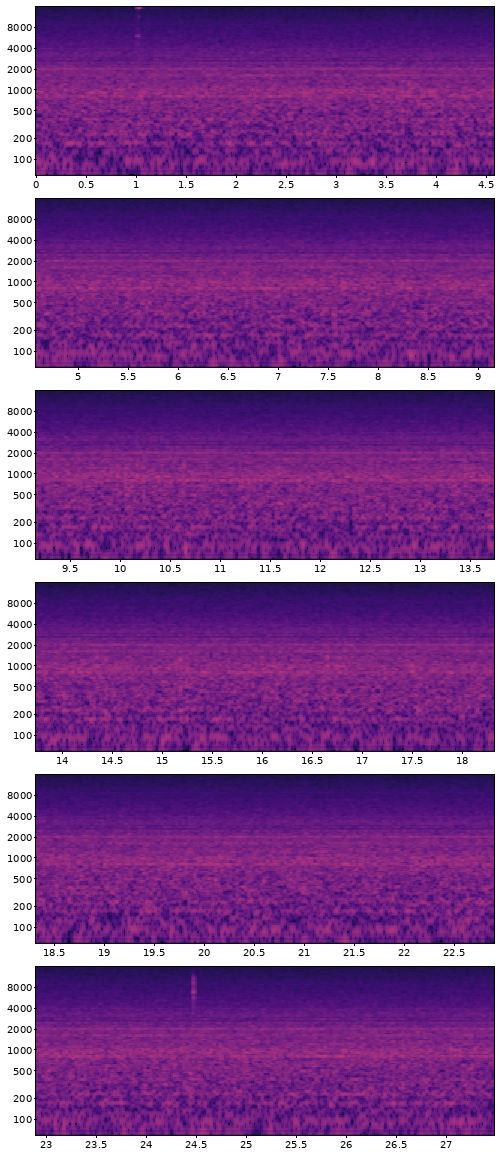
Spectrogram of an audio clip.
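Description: A steady electrical hum and fan whir fill an aircraft cockpit.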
